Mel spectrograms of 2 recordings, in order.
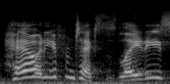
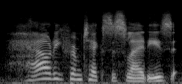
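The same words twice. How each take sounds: First: It is read in a put-on Texan farmer accent. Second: It is read in the speaker's normal voice.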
